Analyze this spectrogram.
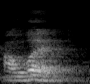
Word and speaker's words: hour: So here H is silent. O-U-R. We will pronounce that as our. So O is a vowel. So we will be writing as an hour.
